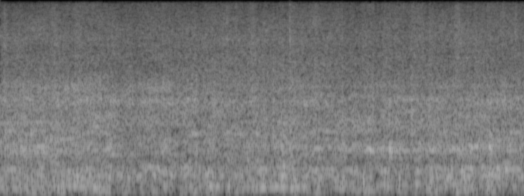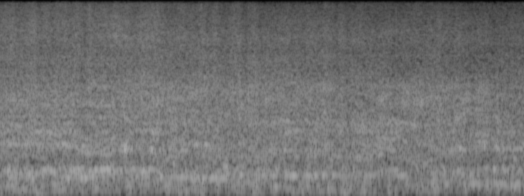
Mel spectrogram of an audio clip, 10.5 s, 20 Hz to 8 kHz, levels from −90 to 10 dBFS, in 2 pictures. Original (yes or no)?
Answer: no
